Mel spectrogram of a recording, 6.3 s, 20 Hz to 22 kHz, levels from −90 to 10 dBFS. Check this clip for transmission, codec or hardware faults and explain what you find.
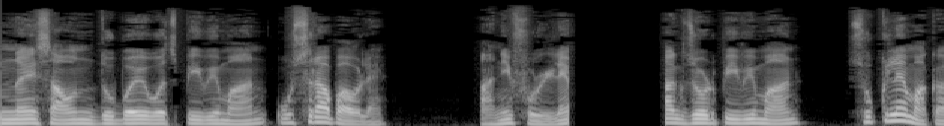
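Two faults can be heard: an audio dropout to silence and a pre-echo.

From 3.78 s to 4.43 s the speech cuts off mid-flow and about 0.65 s is missing. This is an audio dropout to silence, likely from a momentary loss of the input while recording carried on, so the gap holds dead silence with no room tone. That empty gap separates it from a quiet pause or a gated passage, which would keep some background, and from a glitch that repeats or smears sound.

At 5.83 s to 5.88 s, a sharp onset is preceded by about 42 ms of hiss, which is pre-echo. A transform codec spread quantisation noise across the whole block holding that attack, so noise sized for the loud onset leaked into the quiet moment before it, softening the attack. The hiss comes before the sound rather than trailing after it, which sets it apart from reverberation or ordinary echo.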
